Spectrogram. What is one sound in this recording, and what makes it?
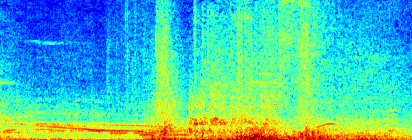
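Energy beams zap and hum.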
